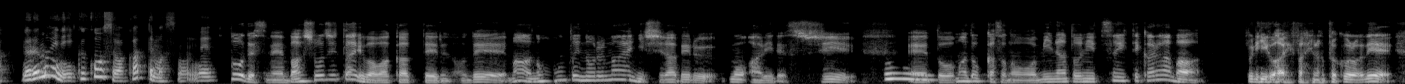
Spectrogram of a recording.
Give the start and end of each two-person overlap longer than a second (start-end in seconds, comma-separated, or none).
none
